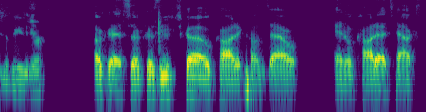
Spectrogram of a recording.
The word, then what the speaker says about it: Kazuchika Okada: Some people also pronounce it Kazuchika, but I say Kazuchika Okada. Kazucha. Wait, how is it again? Kazucha Okada.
